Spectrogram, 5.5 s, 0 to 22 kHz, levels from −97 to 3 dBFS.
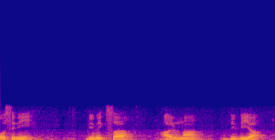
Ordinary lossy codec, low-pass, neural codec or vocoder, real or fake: none; 5.4 kHz; none; real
